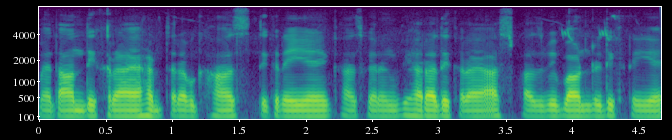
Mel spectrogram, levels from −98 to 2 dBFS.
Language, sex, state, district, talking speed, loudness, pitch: Hindi, male, Bihar, Bhagalpur, 305 wpm, -18 LUFS, 110 Hz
